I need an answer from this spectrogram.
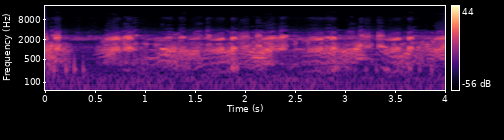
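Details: Many frogs calling at once: a thick wall of harsh croaks rising and falling in short surges, dotted with brief bright whistle-like notes, steady throughout with no background noise of note.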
